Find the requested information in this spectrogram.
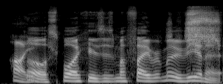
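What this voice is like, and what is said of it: Put-on British accent. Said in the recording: “You guys do a British accent.”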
